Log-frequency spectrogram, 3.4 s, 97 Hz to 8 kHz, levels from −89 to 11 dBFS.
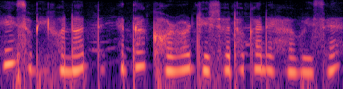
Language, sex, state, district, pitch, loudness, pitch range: Assamese, female, Assam, Kamrup Metropolitan, 255 Hz, -19 LUFS, 245-275 Hz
